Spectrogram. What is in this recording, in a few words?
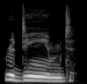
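"redeemed", US English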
